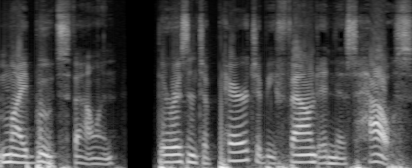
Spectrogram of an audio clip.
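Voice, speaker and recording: A put-on character voice, growling at a middle pitch and a fairly slow pace. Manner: growling, demanding.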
